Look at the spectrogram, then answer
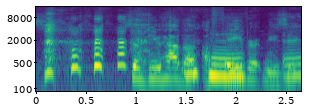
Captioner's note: chuckling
